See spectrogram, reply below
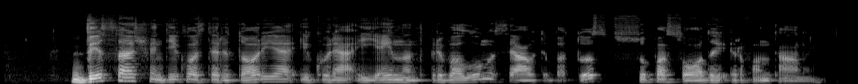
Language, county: Lithuanian, Šiauliai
